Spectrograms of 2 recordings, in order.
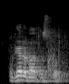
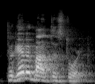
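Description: First: Said in the usual way. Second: Firm insistence on Forget; emphatic repeat. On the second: Shown as a demonstration. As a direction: lean hard on Forget to cut off the side question.

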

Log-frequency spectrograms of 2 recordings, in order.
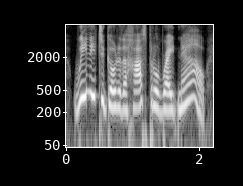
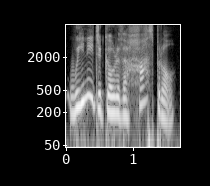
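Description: First: Louder, higher, pressing the point; urgent insistence. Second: Said in the usual way. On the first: Retold or imitated. Girlfriend insisting her hurt partner go to hospital, urgently. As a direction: repeat it with more force and alarm.

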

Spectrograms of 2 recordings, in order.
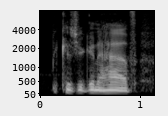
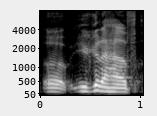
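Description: First: Said in the usual way. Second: Talking mid-yawn. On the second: Real, not acted. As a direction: yawn stretching the words. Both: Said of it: "I'm yawning".

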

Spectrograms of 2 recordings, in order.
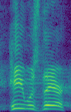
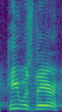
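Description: No difference in how they are said.

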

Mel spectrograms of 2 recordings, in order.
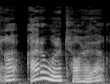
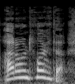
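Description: First: Said in the usual way. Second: Much higher, dreading the words; anxious high repeat. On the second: Retold or imitated. Dreading telling the mom about her daughter, high anxious voice. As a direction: say it again, pitched up in worry. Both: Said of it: "And I'm thinking".

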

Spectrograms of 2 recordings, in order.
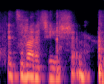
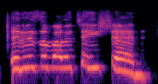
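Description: First: Said in the usual way. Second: Higher, amazed insistence; can you believe it, laughing it off; amused disbelief. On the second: Real, not acted. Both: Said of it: "I'm not even kidding".

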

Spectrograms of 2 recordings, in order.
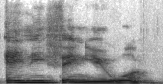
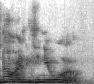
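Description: First: Said in the usual way. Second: "anything" pitched higher and pushed; "No, anything you want" lifted high to insist; insistent repeat. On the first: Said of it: "And he goes". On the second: Retold or imitated. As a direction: press "anything" like you mean it. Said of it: "He goes".

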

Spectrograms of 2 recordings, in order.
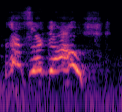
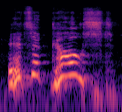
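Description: First: High, strained, drawn-out mock shriek; mock scream. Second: Higher, drawn-out cry of alarm; mock cry of fear. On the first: Preacher acting out terrified disciples seeing a ghost, mock scream. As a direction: scream it in pretend terror without much volume. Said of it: "they even screamed". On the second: Preacher voicing the frightened disciples, mock cry of fear. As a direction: cry it out slowly, pitch lifted. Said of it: "they cried out".

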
